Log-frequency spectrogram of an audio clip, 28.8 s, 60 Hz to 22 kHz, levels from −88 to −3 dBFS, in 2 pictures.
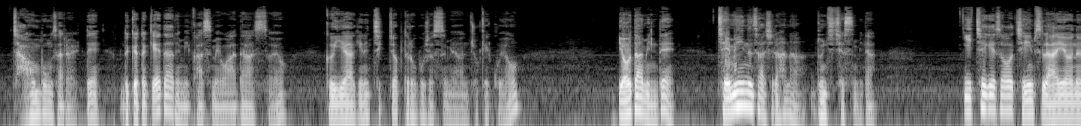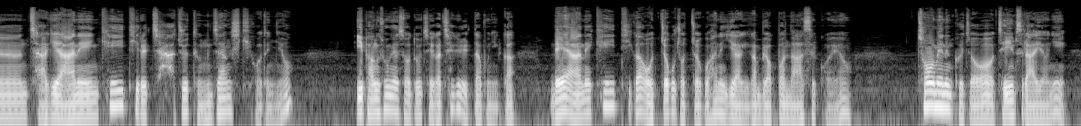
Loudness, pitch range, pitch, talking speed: -16 LUFS, 80-110 Hz, 85 Hz, 290 characters per minute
